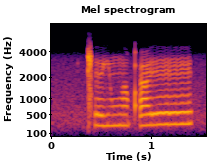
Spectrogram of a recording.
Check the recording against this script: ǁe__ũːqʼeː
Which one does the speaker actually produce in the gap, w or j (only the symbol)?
j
